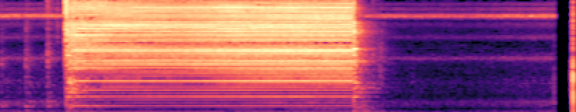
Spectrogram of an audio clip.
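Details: Submersible pump motor starter contactor: loud harsh electrical buzz starts suddenly, holds about three seconds, then cuts out; contactor humming noise fault being repaired, cause not confirmed.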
